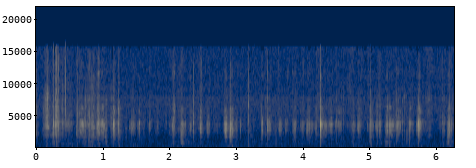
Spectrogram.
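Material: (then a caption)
Rubber. Fingernails tap and scratch the black notched rubber/plastic end cap of a hollow vacuum cleaner filter. Quiet, dry clicks and scratchy rasps scatter irregularly, bright and high with almost no low end. Each sound stops almost instantly, with sharper taps standing out now and then.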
